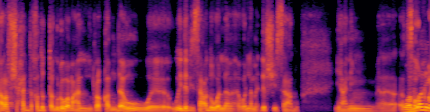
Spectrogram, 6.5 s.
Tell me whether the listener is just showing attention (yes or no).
yes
